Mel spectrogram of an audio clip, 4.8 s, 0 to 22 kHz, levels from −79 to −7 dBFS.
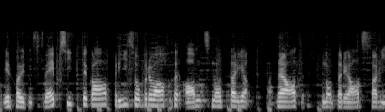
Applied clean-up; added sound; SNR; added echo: neural mask model RNNoise.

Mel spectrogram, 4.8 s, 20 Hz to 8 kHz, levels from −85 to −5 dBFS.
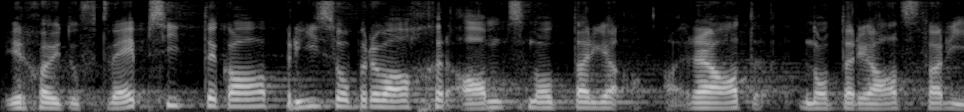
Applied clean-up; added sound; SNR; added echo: none; none; none; none.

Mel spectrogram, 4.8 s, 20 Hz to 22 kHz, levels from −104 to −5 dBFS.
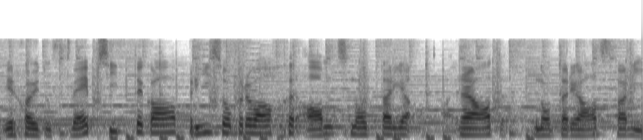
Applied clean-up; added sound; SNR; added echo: none; Piano / Organ; 13 dB; none.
